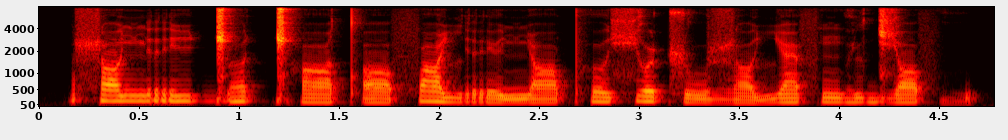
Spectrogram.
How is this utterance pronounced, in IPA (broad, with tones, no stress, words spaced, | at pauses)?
ɬɒ˦ɲ ri˦ɡ͡ǁʌ˦ ǁʰɑ˨tʼɒ˨ fɑ˦˨ʎrɪ˨ɲɑ˨pʰʊ˦ ɕʊ˦ʈ͡ʂu˨ ɮɒ˨ʎæ˦f ŋə̤˦lʲd͡ʑɒ˦fṳ˨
